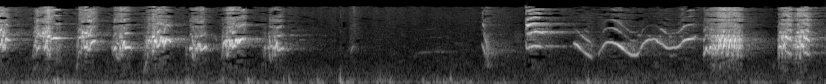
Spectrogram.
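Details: Black-winged starling, white-eyed type, heard in the morning as a tutor recording: rough chattering bursts, then a wavering, warbled whistle rising and falling several times, followed by more harsh notes.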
